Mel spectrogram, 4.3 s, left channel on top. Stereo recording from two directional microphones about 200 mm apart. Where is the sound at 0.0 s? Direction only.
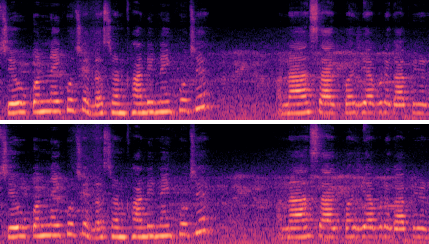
15° left (ahead or behind).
